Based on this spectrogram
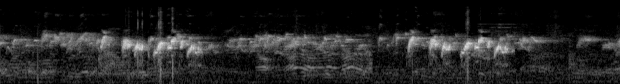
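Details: Trained red-whiskered bulbul, Hoài Sơn forest double-note style, singing strong whistled phrases of rapid falling and rising slurs, loud near the middle and again after four seconds, with faint low chatter beneath.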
